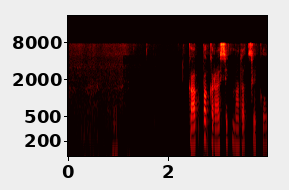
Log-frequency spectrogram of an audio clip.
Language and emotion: Russian, neutral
